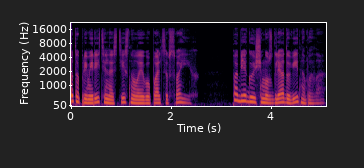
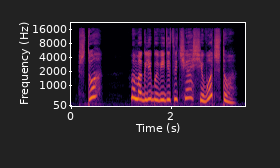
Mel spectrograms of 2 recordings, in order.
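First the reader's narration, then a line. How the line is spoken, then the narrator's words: Heated exclamation. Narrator (Russian): Горячо воскликнула Дакота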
